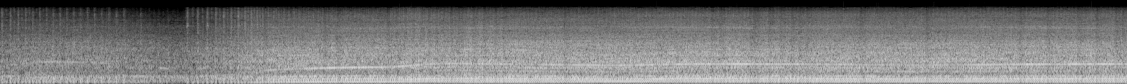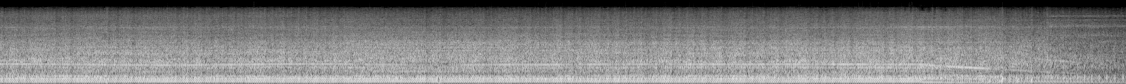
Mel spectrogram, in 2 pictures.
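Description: A tracked 818 machine's engine runs hard under load while hauling out, a loud, steady droning rumble that holds for about twenty seconds, briefly rising in pitch early on and dropping away at the end.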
